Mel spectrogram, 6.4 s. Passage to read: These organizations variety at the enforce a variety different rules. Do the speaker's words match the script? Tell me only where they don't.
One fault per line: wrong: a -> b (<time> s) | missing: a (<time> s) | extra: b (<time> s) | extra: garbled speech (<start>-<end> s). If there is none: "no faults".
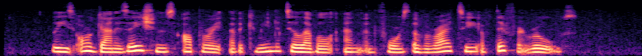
wrong: variety -> operate (1.8 s)
extra: community level and (2.4 s)
extra: of (4.8 s)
